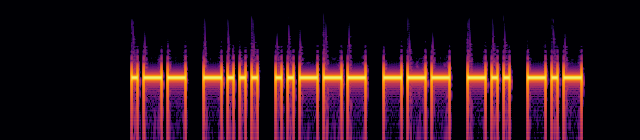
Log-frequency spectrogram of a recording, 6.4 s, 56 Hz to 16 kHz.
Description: Morse code, heard as a keyed tone, about 20 wpm, 700 Hz. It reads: WB2ODK
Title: USA Call Signs - 6 Characters - Repeated 2x - 20wpm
